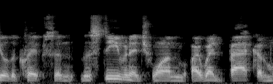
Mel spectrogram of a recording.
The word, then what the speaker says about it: Stevenage: And the the clip that we played at the beginning that was how how do you pronounce this team? It's a fourth division team. Yes. Stevenage. Stevenage.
